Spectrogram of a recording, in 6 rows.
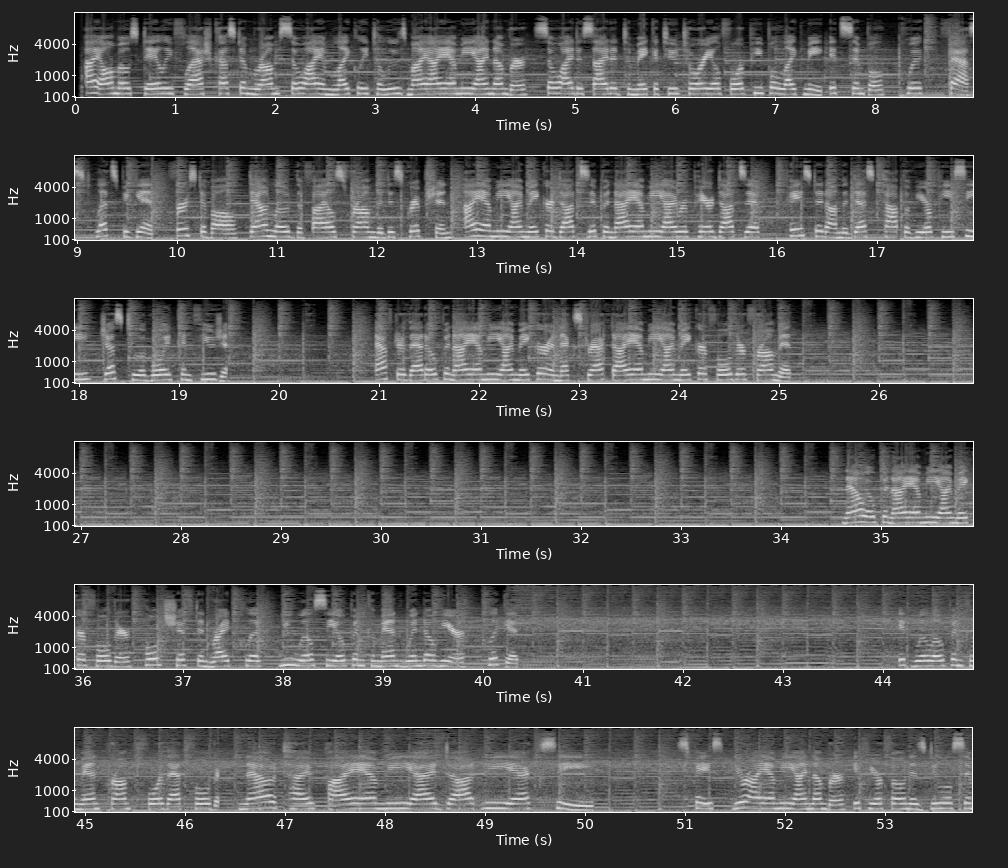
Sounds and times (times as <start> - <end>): Speech synthesizer: 0.1 - 19.5, 21.0 - 25.2, 34.6 - 40.4, 44.2 - 50.1, 51.0 - 53.8.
